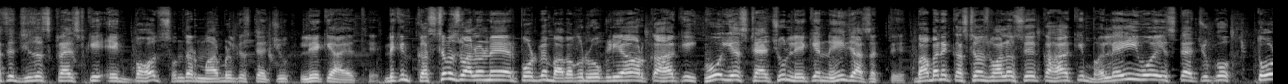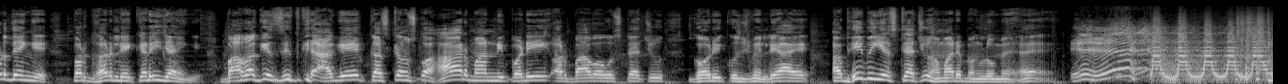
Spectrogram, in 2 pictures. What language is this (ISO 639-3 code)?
hin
